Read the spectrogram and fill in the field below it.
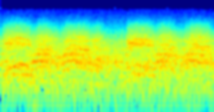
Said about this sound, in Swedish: Och det här talet avbryts ju flera gånger av jubel och applåder och skanderingar som på en hockeymatch. Bara, we want Wallace! We want Wallace!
